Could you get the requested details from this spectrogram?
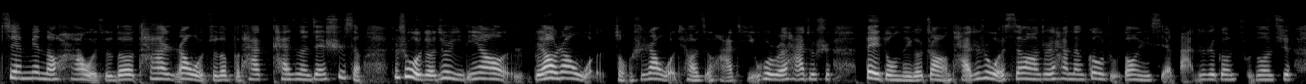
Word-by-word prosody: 见 295 -3 0
面 280 0 -2
的 235 -2 +2
话， 240 -1 -3
我 - - +2
觉 195 - -3
得 225 +3 +3
他 260 +3 -2
让 245 +2 +2
我 215 - +3
觉 - - -6
得 210 - +2
不 210 - -7
太 235 -2 -3
开 240 +1 -4
心 240 - -6
的 230 - -1
一 - - -5
件 235 -1 0
事 305 +6 -4
情， - - -4 0.3
就 330 - -1
是 365 - +4
我 350 - +8
觉 220 - +2
得， 210 - +3
就 295 - -2
是 285 - 0
一 230 -3 -5
定 255 - -4
要 255 -5 +3 0.3
不 - - +4
要 285 +4 +9
让 280 -2 +3
我 - - -3 0.2
总 190 -3 -6
是 210 +5 -8
让 255 -2 +3
我 - - -2
挑 195 -5 -3
起 190 - -6
话 170 -3 -6
题， - - -11
或 255 -2 +1
者 230 - +3
说 220 - +4
他 245 -1 -2
就 240 -1 -4
是 235 0 -8 0.3
被 285 -4 +8
动 220 -3 +1
的 190 - -1
一 - - +1
个 195 +1 +1
状 210 -2 0
态。 - - -1
就 255 - -4
是 290 - -1
我 260 - +3
希 225 +4 -4
望， 255 -2 +1
就 240 - -4
是， 250 - +2
他 260 0 -4
能 235 -2 -4
更 260 -2 0
主 - - -9
动 225 0 -1
一 200 -1 -4
些 205 - -7
吧， - - -10
就 225 +1 -8
是 230 0 0
更 230 -1 -3
主 - - -17
动 220 - -4
地 215 - -4
去 225 +1 -3
235 Hz, 360 characters per minute, -25 LUFS, 220-260 Hz, 0.3 s, 要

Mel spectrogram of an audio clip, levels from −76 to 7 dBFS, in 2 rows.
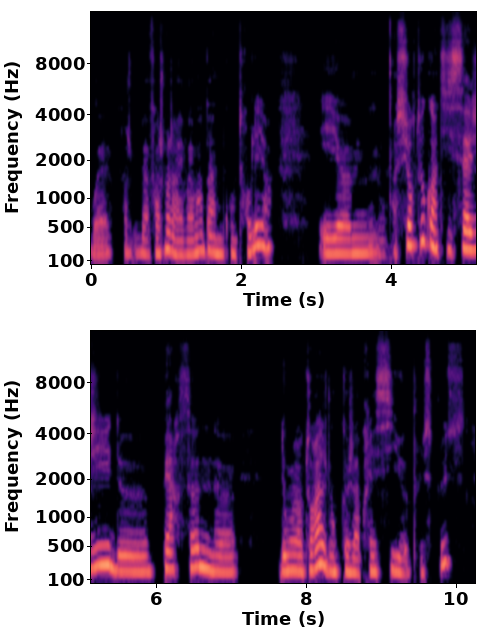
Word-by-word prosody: ouais, 80 - -7
franche 180 -2 -12
bah, 175 -2 -7
franchement, 170 +7 -2
j'arrive 155 -5 -2
vraiment 165 +5 -2
pas 200 -2 -2
à 180 - 0
me 165 -1 -1
contrôler, 185 +10 -1
hein. 235 -1 -2 0.6
Et 170 0 -1
hem, 175 0 0
surtout 265 +3 +2
quand 240 -7 +2
il 205 - -3
s'agit 230 +5 +5
de 180 -3 +1 0.2
personnes, 215 0 +1
heu, 175 0 -3 0.6
de 185 - +2
mon 190 +1 +2
entourage, 200 +8 +3
donc 180 -1 -1
que 180 - -4
j'apprécie, 175 +2 -2
heu, 150 - -8
plus, 165 0 -12
plus. 280 +3 -6
185 Hz, 170 wpm, -22 LUFS, 175-220 Hz, 0.6 s, s'agit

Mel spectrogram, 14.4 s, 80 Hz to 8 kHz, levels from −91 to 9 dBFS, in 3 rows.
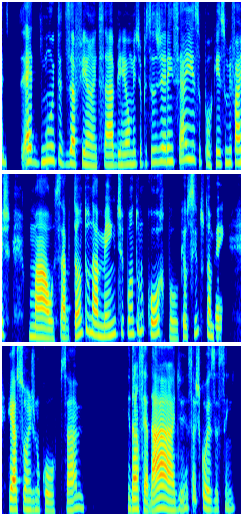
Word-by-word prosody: d 230 - -13 0.3
é 230 +2 +3 0.2
muito 245 -1 -6
desafiante, 185 -4 -2
sabe. 175 +1 -2
Realmente 190 +3 -7
eu 215 - -14
preciso 220 +2 -12
gerenciar 240 +2 -4
isso, 270 -4 -5
porque 195 -2 -10
isso 200 +2 -7
me 215 - -7
faz 215 -1 -1 0.4
mal, 170 -5 +5
sabe, 170 +1 -2
tanto 230 +9 -1
na 220 -6 +4
mente 200 +7 -4
quanto 230 +2 -7
no 280 - -10
corpo, 215 - -3
que - - -12
eu - - -5
sinto 235 - -7
também 175 -5 -4 0.5
reações 170 -2 +3
no 160 - -12
corpo, 145 -2 -7
sabe. 185 +5 -4 0.8
E 180 - -11
da 180 0 +6
ansiedade, 170 -1 +6
essas 195 0 -8
coisas 165 -6 -3
assim. 180 +4 -13
190 Hz, 150 wpm, -25 LUFS, 170-225 Hz, 0.8 s, da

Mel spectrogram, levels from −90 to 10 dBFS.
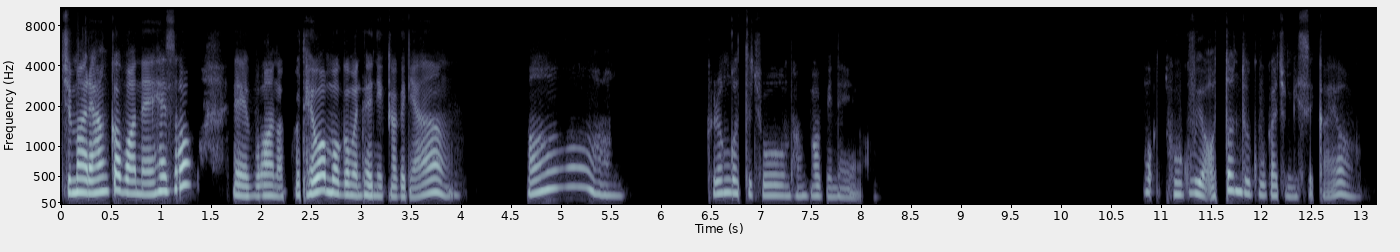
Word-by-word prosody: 주말에 220 -1 +7
한꺼번에 215 -5 +4
해서 285 +9 +5 0.4
네 175 -2 +1
모아놓고 170 +1 -2
데워 215 +7 +7
먹으면 185 -6 +2
되니까 170 -2 -2
그냥. 180 +4 -2 0.7
어 275 - -3 0.9
그런 210 +2 -3
것도 210 -3 -5
좋은 175 -1 -7
방법이네요. 165 -3 -11 2.9
어 - - -7 0.2
도구요. 195 0 -4
어떤 255 +10 -2
도구가 180 -5 -6
좀 160 -2 -14
있을까요? 165 0 -11
190 Hz, 230 characters per minute, -24 LUFS, 170-225 Hz, 2.9 s, 주말에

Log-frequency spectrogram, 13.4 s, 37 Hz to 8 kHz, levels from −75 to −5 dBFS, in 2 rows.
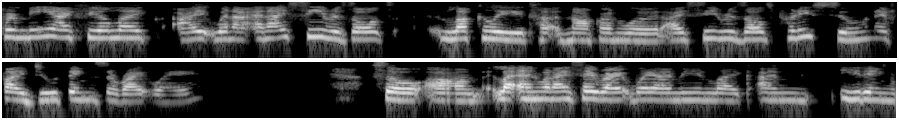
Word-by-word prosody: for 280 0 +1
me, 280 +3 -2
I 275 -2 +2
feel 260 0 -1
like 260 -1 -1 0.2
I 475 -2 +1
when 235 0 -1
I 225 -1 +2
and 235 +2 0
I 255 +2 +1
see 290 +1 -2
results 230 - -2 0.3
luckily 240 -2 +3
to 215 - -4
knock 205 +1 -2
on 210 -1 -3
wood, 195 -1 -2
I 210 - -1
see 250 +5 -7
results 230 -2 -2
pretty 265 +3 -2
soon 225 -2 -5
if 245 -1 -8
I 225 -3 +5
do 205 +3 -1
things 220 -4 -2
the 205 -2 -6
right 185 -1 -1
way. 180 +5 -12 1.3
So, 210 -4 +5
um, 200 -1 +2
li 235 - +8
and 235 -1 +5
when 235 0 +2
I 235 +1 +4
say 240 +2 +3
right 220 -1 +3
way, 220 0 +1
I 210 -1 0
mean, 215 0 -7
like, 200 -2 -5
I'm 210 -2 -6 0.2
eating 230 -4 -1
225 Hz, 190 wpm, -23 LUFS, 210-245 Hz, 1.3 s, li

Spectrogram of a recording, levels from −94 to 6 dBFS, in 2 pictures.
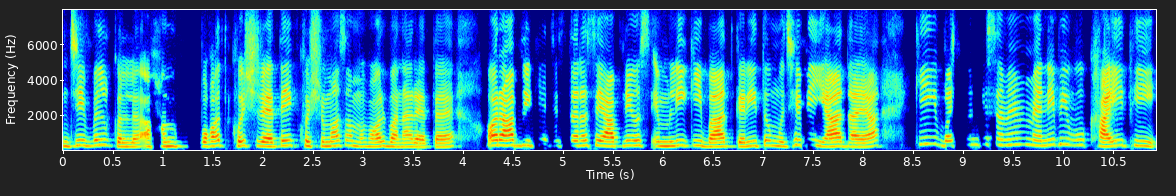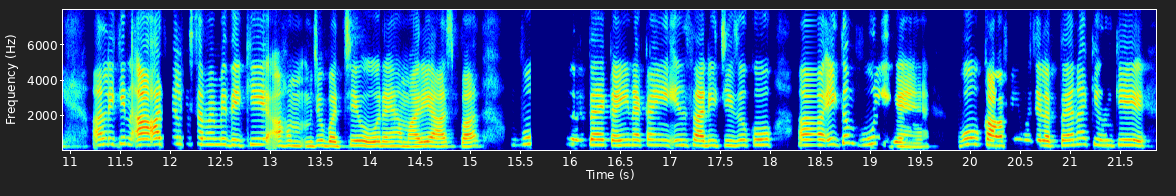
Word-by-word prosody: जी, 250 +5 -1
बिल्कुल 280 -5 -2
अ, - - +1
हम 240 +1 +1 0.3
बहुत 260 +3 +2
खुश 260 +1 0
रहते 235 +2 +5
हैं 285 - +3
एक 280 - -25
खुशनुमा-सा 260 +2 -1
माहौल 230 -1 -1
बना 220 -3 +1
रहता 210 -1 0
है 215 +3 +1 0.3
और 290 +1 +7
आप 295 +1 +8
देखिए 285 +3 -5
जिस 270 - -22
तरह 275 0 +2
से 285 0 -1
आपने 255 +2 +4
उस 285 -1 -4
इमली 250 +3 0
की 285 0 -3
बात 230 0 +5
करी 235 +3 +1
तो 285 - -1
मुझे 260 +3 -3
भी 300 -4 -5
याद 235 +1 +6
आया 215 +3 +5 0.4
कि 375 +1 -5
बचपन 325 +3 -6
के 345 +2 -19
समय 320 -1 -5
में 340 - -12
मैंने 290 +2 0
भी 350 0 -5
वो 305 0 -10
खाई 245 +4 +5
थी 270 -4 -2 0.4
अ, 315 - +1
लेकिन 355 +1 -3
अ, - - -5
आजकल 350 +3 +4
के 355 0 -20
समय 340 0 -5
में 340 0 -5
देखिए 310 +3 -1
अ, - - -2
हम 265 -1 -6
जो 285 +4 -5
बच्चे 255 +1 -1
हो 255 -3 +1
रहे 250 0 -1
हैं 255 - -2
हमारे 235 0 0
आसपास 235 +2 -1 0.4
वो 365 +1 -6 0.4
लगता 305 +1 -3
है 310 0 +3
कहीं 290 0 0
न 300 - +3
कहीं 305 -2 -2
इन 300 - -8
सारी 280 -1 +2
चीज़ों 285 +2 -6
को 315 +1 -3 0.4
अ, 310 +1 +1
एकदम 415 +7 -1
भूल 350 +4 -7 0.2
गए 240 - +4
हैं। 215 -1 -2 0.3
वो 345 +4 -2
काफ़ी 290 +2 +3
मुझे 290 -1 -3
लगता 270 +2 -2
है 295 - +1
ना 345 +2 -5
कि 335 - -6
उनके 295 0 -1
280 Hz, 220 wpm, -21 LUFS, 245-310 Hz, 0.4 s, आप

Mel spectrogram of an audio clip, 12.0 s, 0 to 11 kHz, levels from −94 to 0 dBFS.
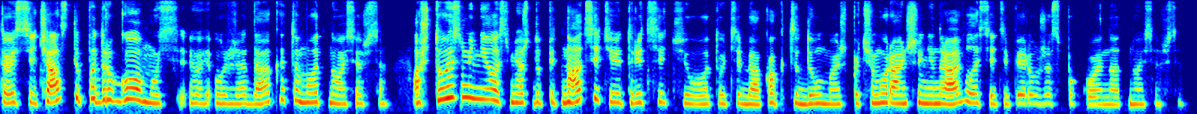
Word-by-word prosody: То 240 -2 +1
есть 230 -1 -2
сейчас 245 +6 +4
ты 350 - 0
по-другому, 300 -6 +3
се 210 - -14
ой, 220 -1 -6
уже, 215 -1 -4
да, 205 +3 0
к 295 - -13
этому 280 -5 0
относишься? 210 -4 -5 0.2
А 220 - +2
что 310 +9 +6
изменилось 330 -7 +3
между 235 -1 -1
15 250 +4 +1
и - - -3
30 230 0 -6
вот 205 +1 -6
у 215 - -3
тебя? 200 -2 -2
Как 235 0 -3
ты 225 - -4
думаешь, 205 0 -1
почему 225 +1 -1
раньше 220 +1 +2
не 215 -1 +2
нравилось, 215 +2 +3
а 210 - -3
теперь 210 +2 -5
уже 215 0 -10
спокойно 195 -2 -7
относишься? 200 +3 -9
220 Hz, 170 wpm, -24 LUFS, 210-245 Hz, 0.2 s, что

